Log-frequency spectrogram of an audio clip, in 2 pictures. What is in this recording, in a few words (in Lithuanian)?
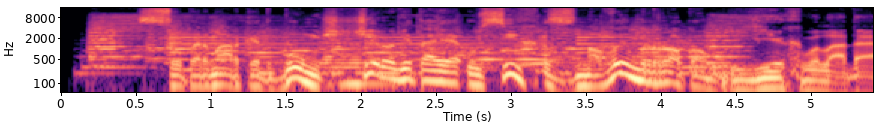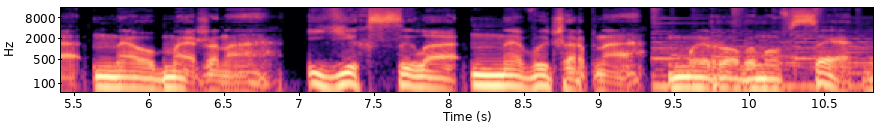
Ukrainieciu balsas, vyras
